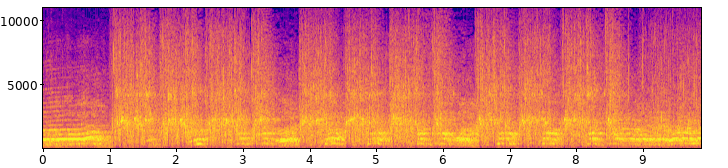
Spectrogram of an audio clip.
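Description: Hands clap in rhythm among a crowd.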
